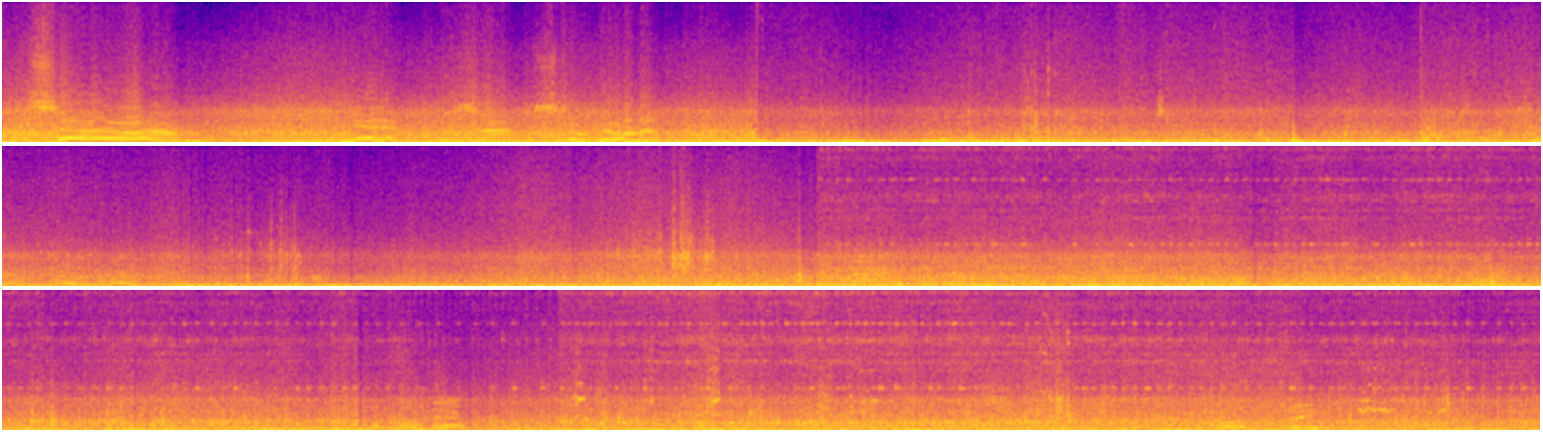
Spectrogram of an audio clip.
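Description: A low steady hum for about four seconds, then a loud, steady rush of wind and water on the open deck of an ocean racing yacht under sail, with wind buffeting the microphone.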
